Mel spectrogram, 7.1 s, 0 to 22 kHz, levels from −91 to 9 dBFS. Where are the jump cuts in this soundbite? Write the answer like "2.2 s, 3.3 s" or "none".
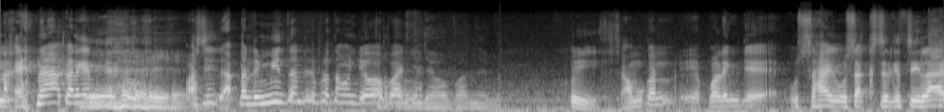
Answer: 3.7 s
